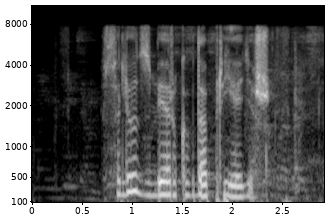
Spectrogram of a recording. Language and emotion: Russian, neutral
